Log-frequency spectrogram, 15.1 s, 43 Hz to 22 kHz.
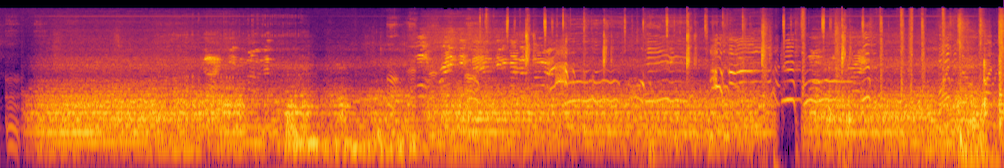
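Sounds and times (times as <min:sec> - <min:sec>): engine rumble: 0:00.0 - 0:15.0
indistinct voices: 0:00.0 - 0:15.0.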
